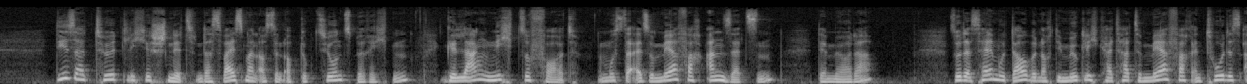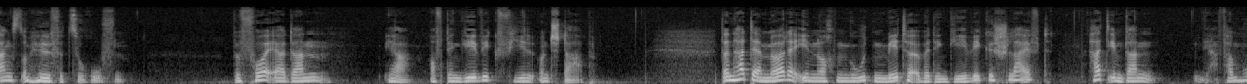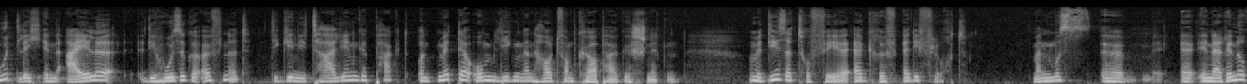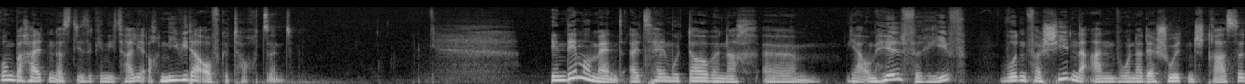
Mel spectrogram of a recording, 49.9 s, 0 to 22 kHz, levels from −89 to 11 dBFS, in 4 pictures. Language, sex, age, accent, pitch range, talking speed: German, female, 50-69, German, 125-175 Hz, 140 wpm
